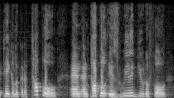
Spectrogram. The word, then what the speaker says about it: tuple: And a tuple, or some people mispronounce it as tuple, but a tuple basically is a very lightweight object which is just a collection of data.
